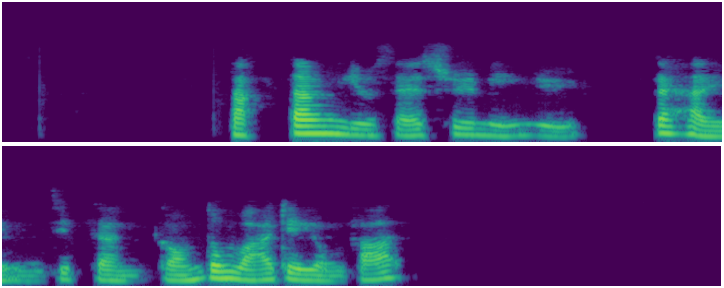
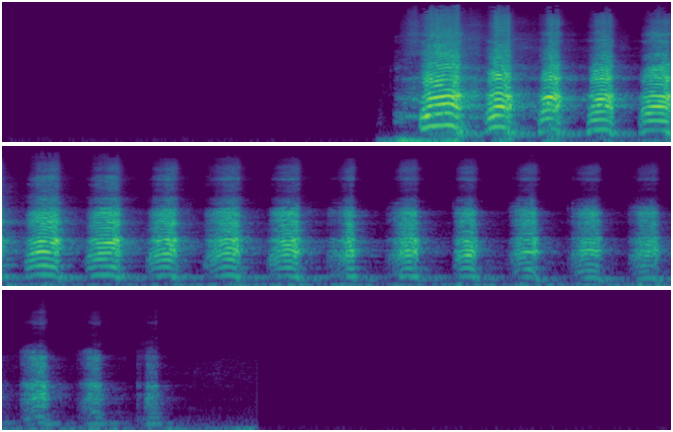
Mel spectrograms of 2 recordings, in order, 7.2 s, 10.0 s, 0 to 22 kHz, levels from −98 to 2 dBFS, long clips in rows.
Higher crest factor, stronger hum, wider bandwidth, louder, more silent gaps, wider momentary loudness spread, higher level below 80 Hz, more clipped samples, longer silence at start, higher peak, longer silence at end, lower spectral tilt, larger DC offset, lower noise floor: about the same, 26 dB vs 22 dB; neither; second, 5.4 kHz vs 19.5 kHz; about the same, -24 LUFS vs -22 LUFS; neither; second, 14 LU vs 20 LU; second, -68 dBFS vs -56 dBFS; neither; second, 1.15 s vs 2 s; first, 0 dBFS vs -4 dBFS; second, 1.6 s vs 2.85 s; first, -10 dB/octave vs -1 dB/octave; neither; about the same, under -90 dBFS vs under -90 dBFS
